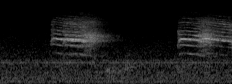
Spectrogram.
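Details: Blue jay in a backyard giving loud harsh false alarm calls that scare gray squirrels: two raspy, buzzy screams about a second apart, each with a slightly falling tone.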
